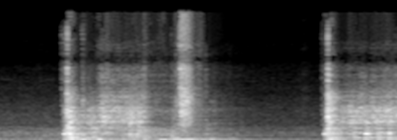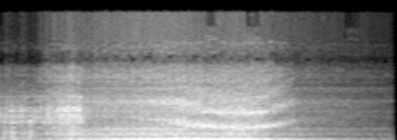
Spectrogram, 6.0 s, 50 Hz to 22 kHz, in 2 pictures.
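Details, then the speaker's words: Jeep CJ7 started after the carburetor top was refitted. After two cranks it catches and races to high revs, hanging there before slowly dropping, because the accelerator pump was hanging up in the throttle assembly, which was later lubricated. "All right. I think it's safe to say I screwed up the throttle assembly somehow."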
